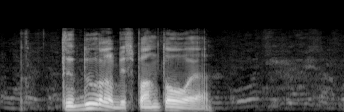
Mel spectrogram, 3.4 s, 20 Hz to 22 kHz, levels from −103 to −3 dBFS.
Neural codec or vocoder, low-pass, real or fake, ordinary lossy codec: codec, 16 kHz, 8 kbps, FreqCodec, larger model; none; fake; none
